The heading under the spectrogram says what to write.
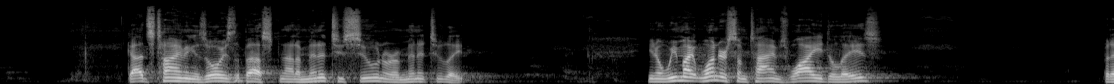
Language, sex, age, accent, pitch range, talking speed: English, male, 50-69, American, 120-145 Hz, 140 wpm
